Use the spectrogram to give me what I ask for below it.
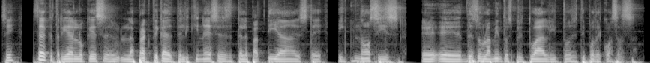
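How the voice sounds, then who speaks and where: A man's voice: lowish voice, fairly even intonation, brisk, warm tone. A man with a Mexican accent telling a personal testimony, rambling with fillers and tag questions. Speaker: speaker giving a personal testimony.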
